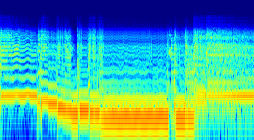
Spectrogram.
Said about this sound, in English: It sounds like it's going to blow up, but it's not yeah. blowing up yet. Right. Where it's sizzling, then it's blowing up. Yeah, exactly. Yeah. So that's kind of the sweet spot I've found with like silicone fuzz faces.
